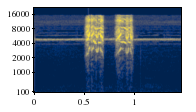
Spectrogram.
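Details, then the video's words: A lone green-cheeked conure at play in the forest gives two loud, grating shrieks in quick succession, each roughly a fifth of a second long, against a constant thin high-pitched drone. "I play alone in the forest : green cheek conure parrot sounds."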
